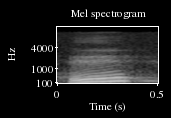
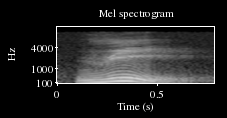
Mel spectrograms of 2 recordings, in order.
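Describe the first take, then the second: First: The lip shape stays steady during the vowel. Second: The lip shape changes during the vowel. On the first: This is how speakers said it in the past. "이렇게 발음하지 않고 으, 으 이렇게 발음했어요" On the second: This is how speakers say it today. "위, 외 이런 식으로 입술 모양이 바뀌거든요"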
